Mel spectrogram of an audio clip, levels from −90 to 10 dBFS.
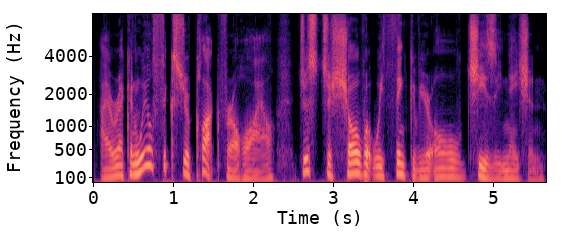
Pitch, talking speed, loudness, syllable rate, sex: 115 Hz, 210 wpm, -18 LUFS, 4.6 syllables/s, male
